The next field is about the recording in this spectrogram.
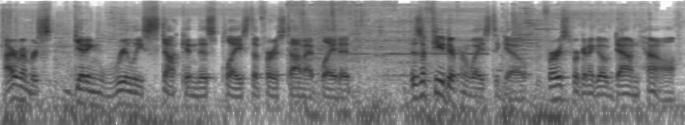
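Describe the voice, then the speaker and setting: A man's voice: low-pitched, animated, brisk, over music. A man giving casual, joking, chatty commentary while playing a video game. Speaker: let's play host playing the game.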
